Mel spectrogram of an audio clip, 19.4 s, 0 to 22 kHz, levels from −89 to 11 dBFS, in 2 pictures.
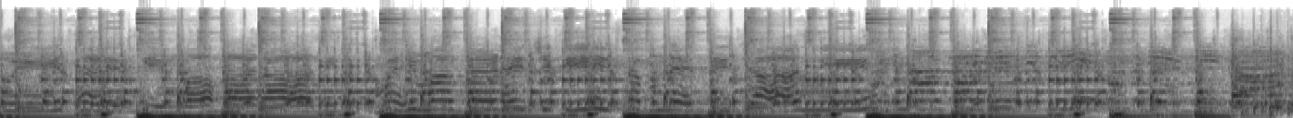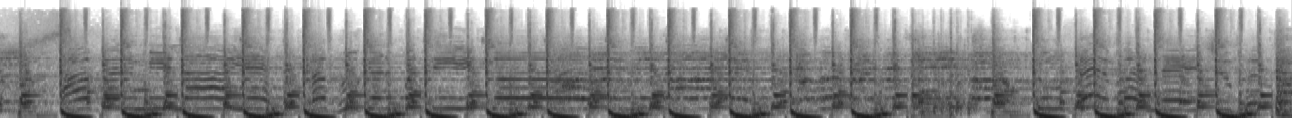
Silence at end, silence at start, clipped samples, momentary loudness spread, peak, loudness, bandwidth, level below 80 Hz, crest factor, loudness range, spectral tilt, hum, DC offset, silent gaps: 0 s; 0 s; 0.7%; 5 LU; 0 dBFS; -9 LUFS; 16.5 kHz; -14 dBFS; 8 dB; 3 LU; -5.5 dB/octave; none; under 0.1%; none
